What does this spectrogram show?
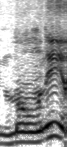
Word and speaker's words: Méné: Méné peut être prononcé Mané. En vérité, on dit Mané, par exemple, mais on écrit Méné, hein.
